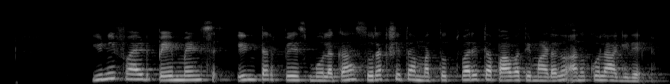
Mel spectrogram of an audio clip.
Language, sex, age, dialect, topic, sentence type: Kannada, female, 60-100, Mysore Kannada, banking, statement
